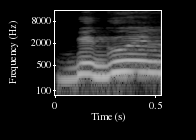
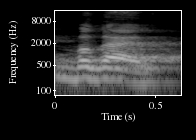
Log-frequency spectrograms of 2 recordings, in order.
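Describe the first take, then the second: First: The second syllable sounds like 'geel'. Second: The second syllable sounds like 'guile'. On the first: The speaker calls it wrong. "ते बिगुईल नाही आहे" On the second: The speaker calls it right. "काय आहे ते? बगायल"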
